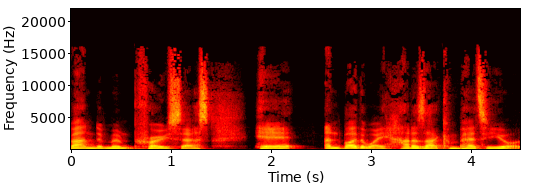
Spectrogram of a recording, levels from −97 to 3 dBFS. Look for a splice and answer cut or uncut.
uncut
